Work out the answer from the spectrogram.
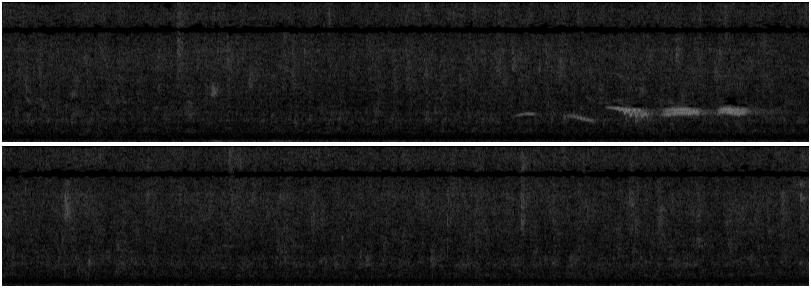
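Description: A bird gives a short run of high chirps about three seconds in, over a faint steady low hum. A soft low thump comes about a second in.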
